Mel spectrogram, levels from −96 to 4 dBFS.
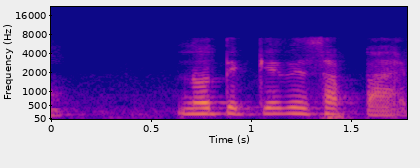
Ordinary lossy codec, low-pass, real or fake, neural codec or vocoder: AAC, 48 kbps; 7.2 kHz; fake; codec, 44.1 kHz, 7.8 kbps, DAC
